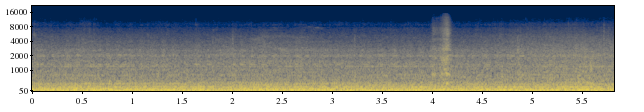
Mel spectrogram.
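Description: Dry corn stalks crackle as a combine harvester cuts through them.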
